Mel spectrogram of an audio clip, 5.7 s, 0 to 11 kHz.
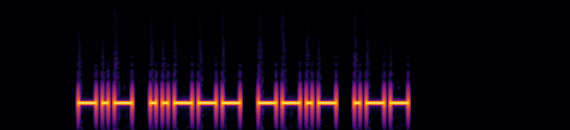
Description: Morse code, heard as a keyed tone, about 21 wpm, 700 Hz. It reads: K2QW
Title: Speed Racing - USA 1x2 Call Signs 17wpm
